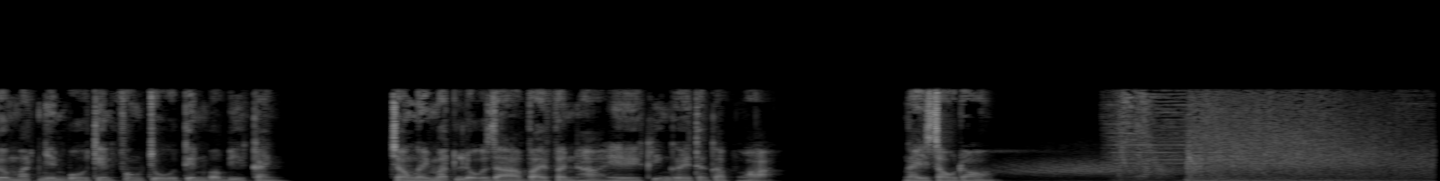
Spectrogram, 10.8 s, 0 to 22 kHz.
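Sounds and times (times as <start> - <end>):
speech: 0.0 - 2.2, 3.0 - 5.9, 6.8 - 7.6
thunderous explosion with sustained rumbling roar: 7.7 - 10.7.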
